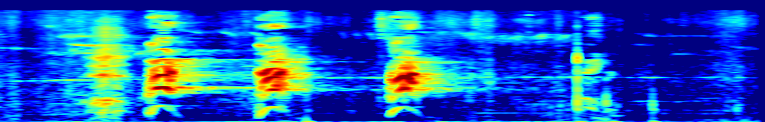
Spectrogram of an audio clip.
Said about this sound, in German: Hund vorbei.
